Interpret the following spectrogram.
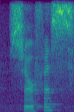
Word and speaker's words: surface: There's a little bit of vowel, of course, because if I just do fs, it would be like surfs. So there is a little space in a syllable there, a little small I sound or sound, but very reduced rather than face. So not surface, but surface, surface.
